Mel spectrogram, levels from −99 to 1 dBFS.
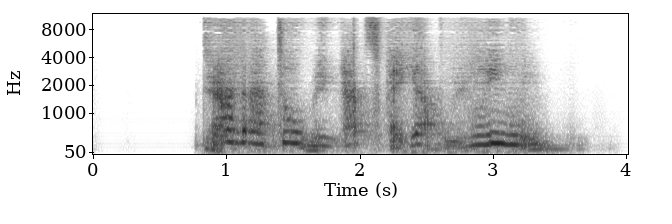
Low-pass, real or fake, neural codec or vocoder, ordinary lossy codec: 10.8 kHz; fake; codec, 44.1 kHz, 0.9 kbps, DAC; MP3, 64 kbps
